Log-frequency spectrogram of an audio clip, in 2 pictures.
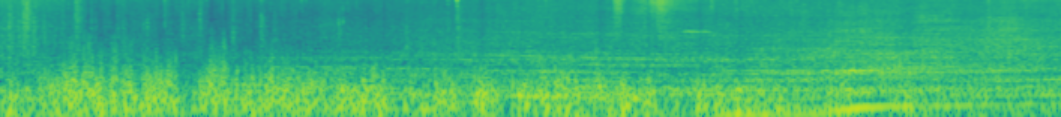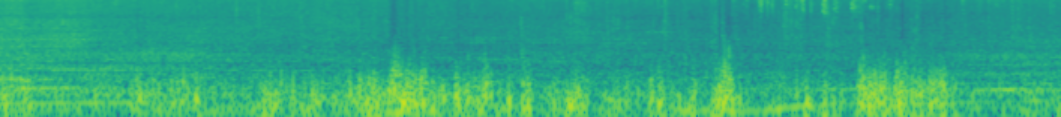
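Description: Strong wind gusts and roars outdoors.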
